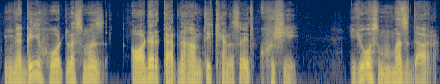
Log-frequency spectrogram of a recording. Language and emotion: Kashmiri, happy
